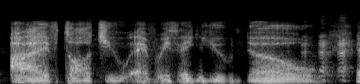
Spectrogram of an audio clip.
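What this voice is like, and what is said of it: Reaper character voice impression. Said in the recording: “do the Reaper voice.”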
